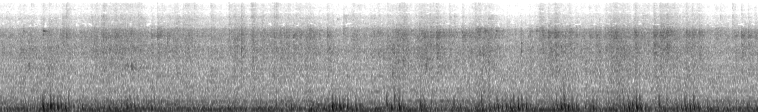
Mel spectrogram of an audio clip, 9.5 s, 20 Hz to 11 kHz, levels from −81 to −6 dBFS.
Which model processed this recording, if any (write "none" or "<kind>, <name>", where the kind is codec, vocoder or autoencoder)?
none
